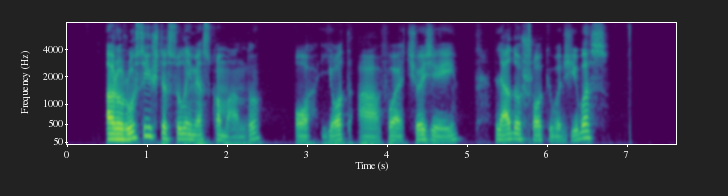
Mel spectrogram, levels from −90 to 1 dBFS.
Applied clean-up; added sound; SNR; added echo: neural mask model RNNoise.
